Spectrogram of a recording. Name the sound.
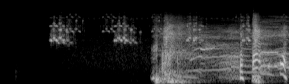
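bird chirping sound effect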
